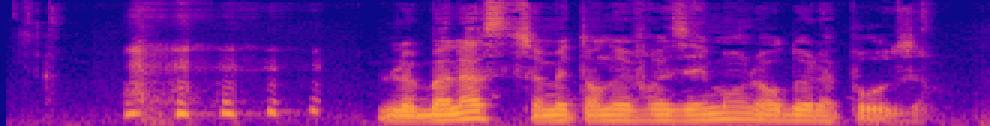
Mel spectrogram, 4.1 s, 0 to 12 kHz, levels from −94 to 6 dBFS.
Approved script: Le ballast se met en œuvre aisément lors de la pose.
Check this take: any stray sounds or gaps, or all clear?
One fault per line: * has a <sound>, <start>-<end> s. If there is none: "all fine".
* has a laugh, 0.5-1.4 s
